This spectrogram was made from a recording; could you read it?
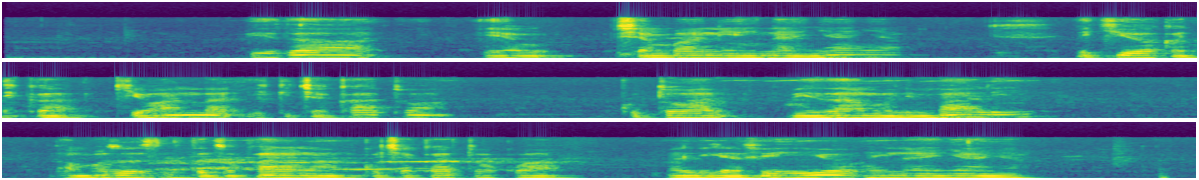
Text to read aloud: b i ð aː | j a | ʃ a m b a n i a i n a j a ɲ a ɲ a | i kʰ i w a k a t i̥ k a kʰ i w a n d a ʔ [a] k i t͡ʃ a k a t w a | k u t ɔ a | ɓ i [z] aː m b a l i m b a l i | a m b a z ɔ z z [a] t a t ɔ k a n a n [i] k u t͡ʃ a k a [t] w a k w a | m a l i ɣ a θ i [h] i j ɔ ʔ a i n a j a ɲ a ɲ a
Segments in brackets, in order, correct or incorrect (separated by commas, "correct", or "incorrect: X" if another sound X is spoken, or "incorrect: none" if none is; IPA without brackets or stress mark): incorrect: i, incorrect: ð, incorrect: i, incorrect: a, correct, correct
